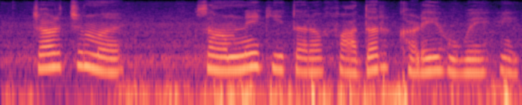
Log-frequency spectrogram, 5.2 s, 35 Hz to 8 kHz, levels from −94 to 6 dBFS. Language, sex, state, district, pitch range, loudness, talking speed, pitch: Hindi, female, Madhya Pradesh, Dhar, 195-240 Hz, -18 LUFS, 105 wpm, 210 Hz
